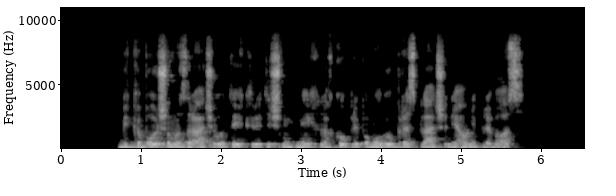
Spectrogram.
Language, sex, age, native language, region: Slovenian, male, 18-29, Slovenian, Central Slovenia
